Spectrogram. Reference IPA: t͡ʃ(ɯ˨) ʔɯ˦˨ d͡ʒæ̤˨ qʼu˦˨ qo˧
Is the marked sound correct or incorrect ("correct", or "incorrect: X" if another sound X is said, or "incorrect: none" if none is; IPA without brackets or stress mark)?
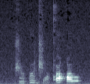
correct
